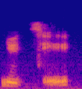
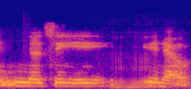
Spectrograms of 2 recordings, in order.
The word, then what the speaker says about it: Nuzzi: There's dispute even in my own family about it because there's the correct Italian pronunciation is Nuzzi, and then some people say Nuzzi.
